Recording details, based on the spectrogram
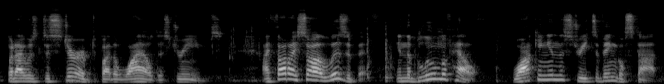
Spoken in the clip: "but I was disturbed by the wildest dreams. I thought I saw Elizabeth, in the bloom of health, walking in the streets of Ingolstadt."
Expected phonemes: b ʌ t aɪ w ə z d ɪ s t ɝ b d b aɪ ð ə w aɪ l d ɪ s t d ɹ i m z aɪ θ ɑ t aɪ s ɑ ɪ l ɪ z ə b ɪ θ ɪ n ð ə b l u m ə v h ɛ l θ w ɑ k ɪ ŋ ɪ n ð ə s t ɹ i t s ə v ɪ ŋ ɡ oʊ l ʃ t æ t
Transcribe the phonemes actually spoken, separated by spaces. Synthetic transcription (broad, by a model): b ʌ t aɪ w ə z d ɪ s t ɝ b d b aɪ ð ə w aɪ l d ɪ s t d ɹ i m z aɪ θ ɑ t aɪ s ɑ ɪ l ɪ z ə b ɪ θ ɪ n ð ə b l u m ə v h ɛ l θ w ɑ k ɪ ŋ ɪ n ð ə s t ɹ i t s ə v ɪ ŋ ɡ l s t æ t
